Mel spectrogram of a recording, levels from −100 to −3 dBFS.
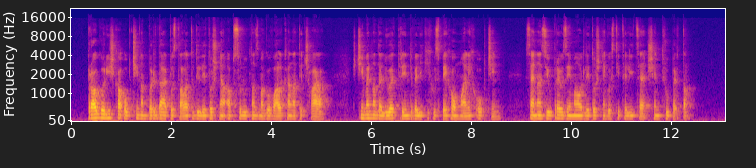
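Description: Across the whole recording of speech there are no technical faults to point to at any moment.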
